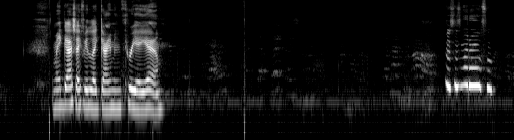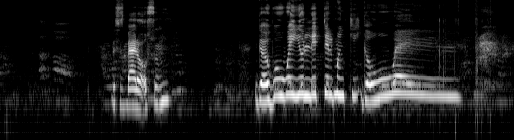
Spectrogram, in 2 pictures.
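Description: A young girl speaks with animation close to a phone microphone, in short bursts.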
